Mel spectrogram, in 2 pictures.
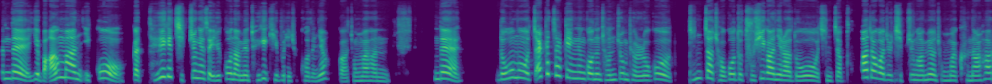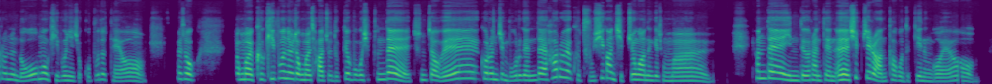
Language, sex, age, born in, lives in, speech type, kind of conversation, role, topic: Korean, female, 35-39, South Korea, France, conversation, advice, user, 중단 없이 일정 시간 동안 집중을 시작하려면 어떻게 해야 하나요?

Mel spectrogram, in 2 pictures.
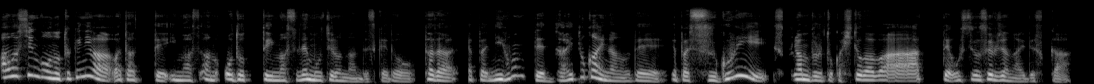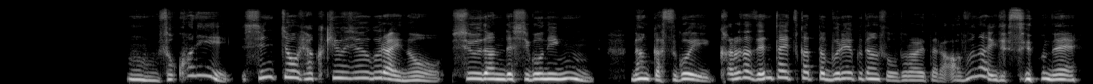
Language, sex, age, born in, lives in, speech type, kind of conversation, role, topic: Japanese, female, 55-59, Japan, Japan, conversation, podcast, guest, SNSの「いいね」文化は、個人の価値観にどのような影響を与えるのでしょうか？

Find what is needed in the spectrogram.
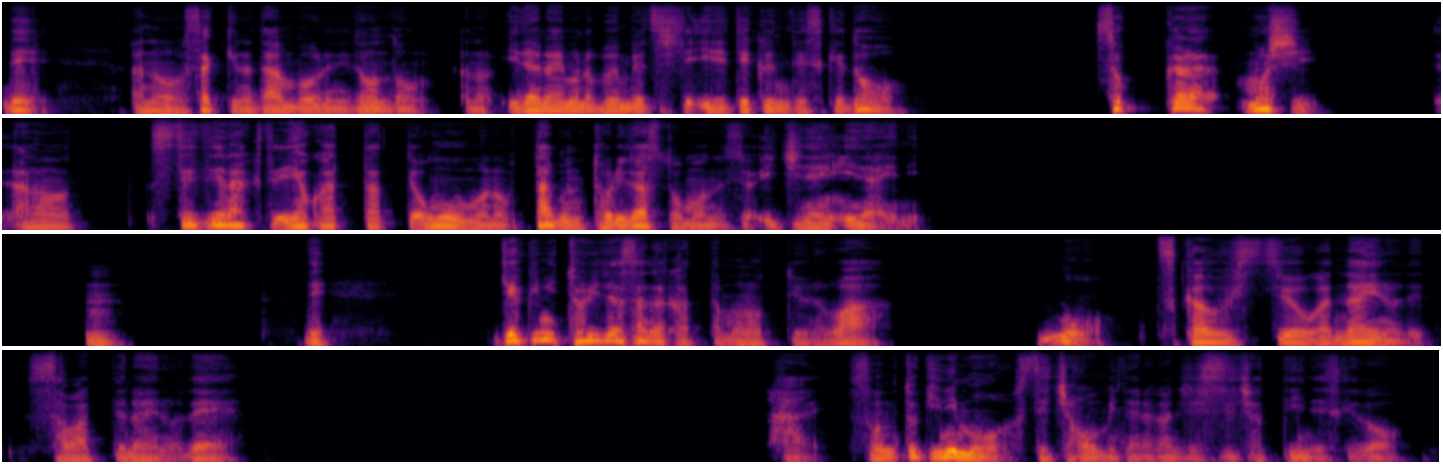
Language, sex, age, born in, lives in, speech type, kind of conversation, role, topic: Japanese, male, 45-49, Japan, United States, conversation, advice, advisor, 物や情報が整理されていなくてやる気が出ないのですが、どこから始めればいいですか？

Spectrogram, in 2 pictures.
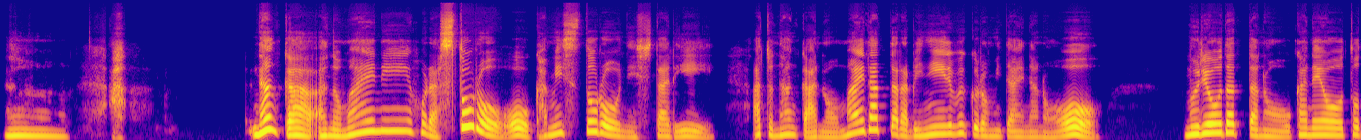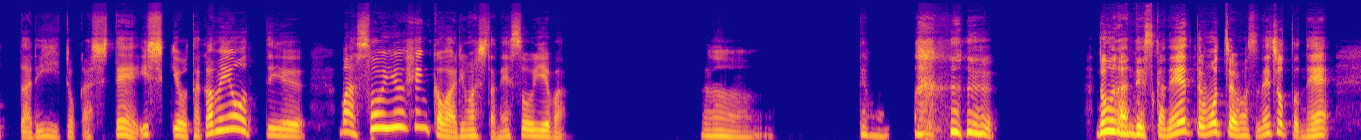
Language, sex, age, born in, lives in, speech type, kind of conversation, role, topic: Japanese, female, 55-59, Japan, United States, conversation, unstructured, none, エコな生活を始めるには、まず何から始めればよいですか？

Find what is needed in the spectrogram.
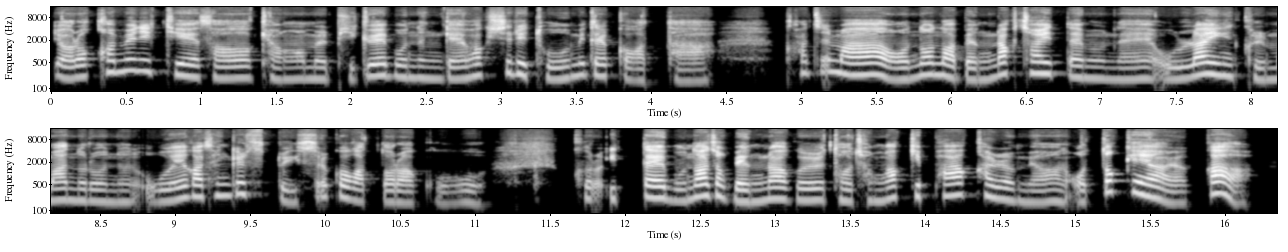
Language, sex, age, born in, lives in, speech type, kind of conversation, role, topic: Korean, female, 25-29, South Korea, South Korea, read, expert-assistant, asker, 다른 나라 문화를 깊이 이해하려면 어떤 정보를 먼저 찾아보고 확인하면 좋을까요?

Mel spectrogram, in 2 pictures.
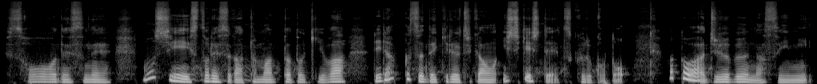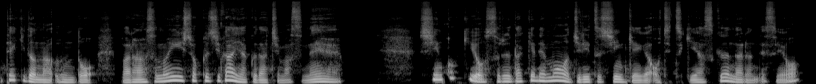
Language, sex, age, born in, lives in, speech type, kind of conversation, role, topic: Japanese, male, 30-34, Japan, Japan, read, expert-assistant, expert, ストレスを感じたとき、なぜ体や心に変化があらわれるのですか？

